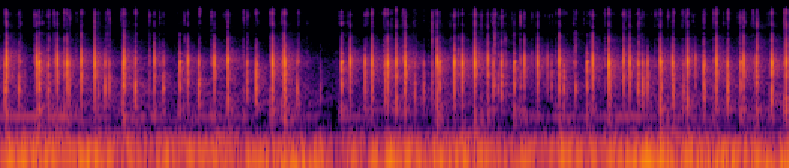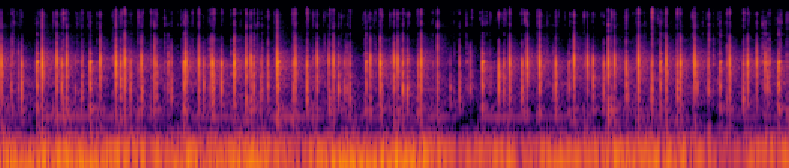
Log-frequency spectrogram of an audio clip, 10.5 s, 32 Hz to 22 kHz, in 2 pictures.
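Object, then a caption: Mechanical keyboard with plastic keycaps and metal case. Two hands type with their fingertips on a Zoom65 65% mechanical keyboard with a solid metal case and grey and white SA-profile plastic keycaps, resting on a desk mat. Fast, dense clacky key presses come in a steady stream with a bright, crisp tone centered near 1.8 kHz, pausing only briefly around two seconds in. Each press is short and dry, with a low background hum underneath.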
